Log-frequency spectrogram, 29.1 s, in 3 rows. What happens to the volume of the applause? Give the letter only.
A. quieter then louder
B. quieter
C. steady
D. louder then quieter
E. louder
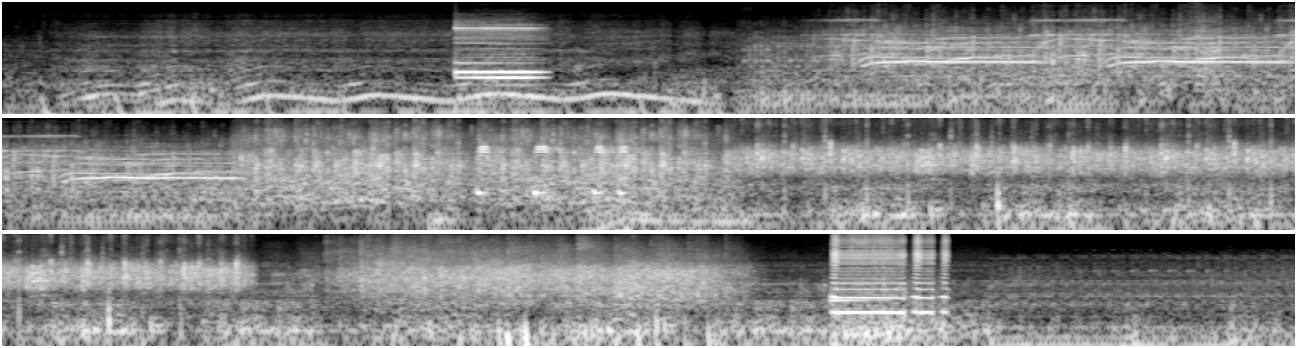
C.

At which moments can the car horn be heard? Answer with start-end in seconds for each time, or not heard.
3.4-4.1, 13.2-14.6, 25.6-26.5.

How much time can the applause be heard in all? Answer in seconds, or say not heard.
19 s.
